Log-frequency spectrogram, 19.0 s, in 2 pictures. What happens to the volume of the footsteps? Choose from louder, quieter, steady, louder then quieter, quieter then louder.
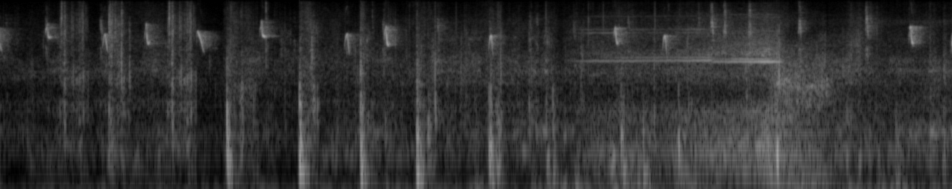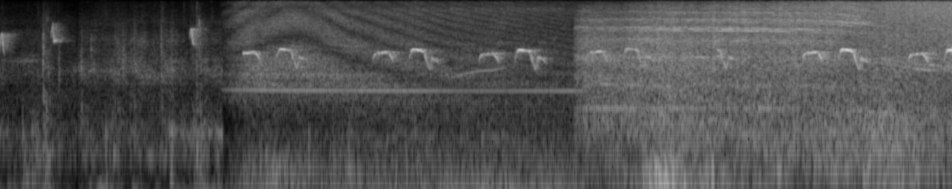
louder then quieter.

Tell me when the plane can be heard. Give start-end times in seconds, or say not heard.
5.7-8.4, 11.7-19.0.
